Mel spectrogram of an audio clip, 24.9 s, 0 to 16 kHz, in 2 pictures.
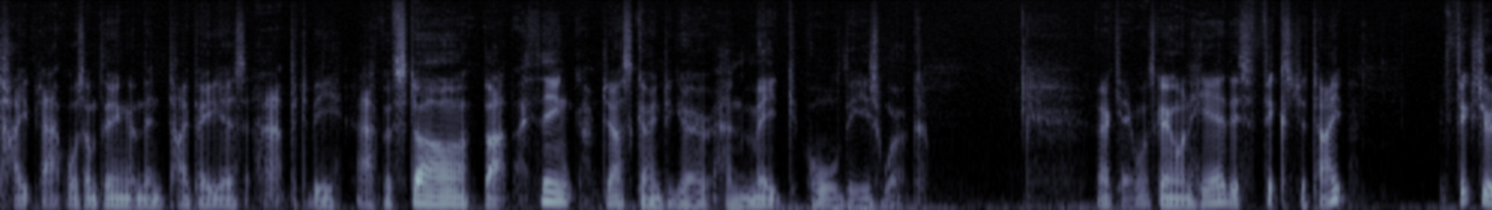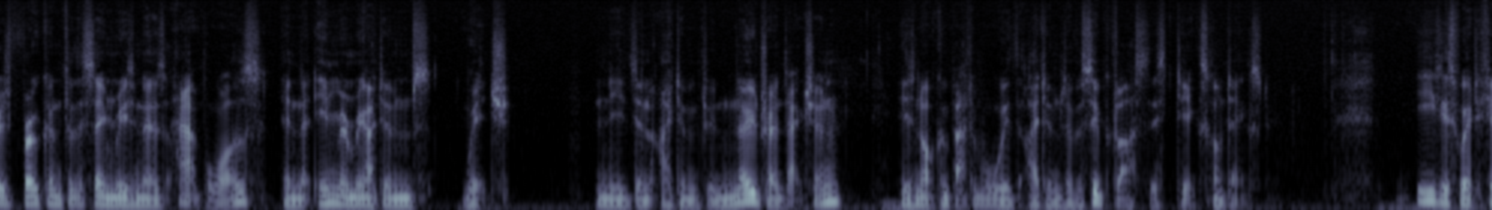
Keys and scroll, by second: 11.6 super+b, 16.6 super+b.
